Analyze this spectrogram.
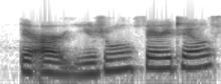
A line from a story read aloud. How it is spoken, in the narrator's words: asks Sarah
